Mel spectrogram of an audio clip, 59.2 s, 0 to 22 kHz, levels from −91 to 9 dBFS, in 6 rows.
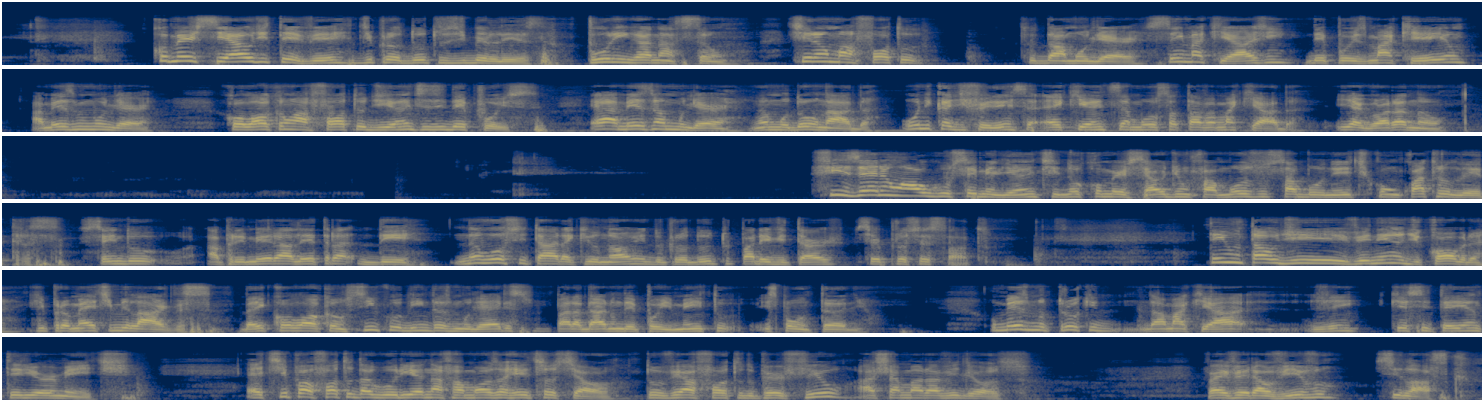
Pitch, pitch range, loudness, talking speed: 165 Hz, 150-195 Hz, -21 LUFS, 130 wpm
